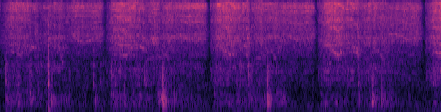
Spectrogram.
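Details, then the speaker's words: Updated-model robopet toy walking: high whirring gear chatter repeating evenly about once a second, no catches or drags; normal walking gait. "that one must have really good sensors in it because it walks on any kind of carpet to which some of these the first generations can't even really walk on carpet"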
